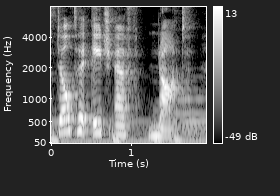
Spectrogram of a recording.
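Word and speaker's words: ΔH°f: What it actually is, or how it's pronounced, is not. So we would say this is delta HF not.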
